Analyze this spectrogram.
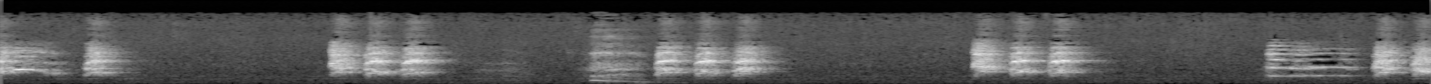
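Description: A dog barks loudly in short clusters of two or three sharp barks, separated by brief pauses, with one lower, whining yelp partway through. No one speaks.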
